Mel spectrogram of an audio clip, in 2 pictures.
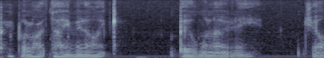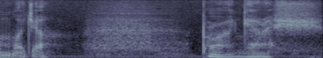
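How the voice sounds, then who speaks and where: A man with a very deep, low voice talks at a very slow pace, leaving long, frequent pauses. His loudness stays very even, and noticeable background noise runs underneath. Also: ordinary pitch variation. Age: 50s. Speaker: vlogger, abuse survivor. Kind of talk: personal monologue vlog. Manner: halting.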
